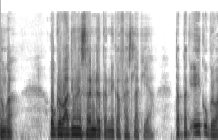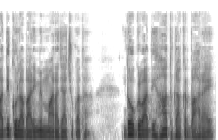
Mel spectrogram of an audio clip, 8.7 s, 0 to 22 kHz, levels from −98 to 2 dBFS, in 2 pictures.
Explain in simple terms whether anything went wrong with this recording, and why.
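Microphone overload shows up right at the start, up to 0.17 s, and more strongly from 1.01 to 1.99 s. The loudest moments sound distorted, likely because the input was set too high and their tops got cut off.

Microphone volume stepped down twice, at 1.04 s and then by a bigger step at 2.04 s. The level suddenly drops each time, likely the call software turning the mic down after hearing it overload.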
